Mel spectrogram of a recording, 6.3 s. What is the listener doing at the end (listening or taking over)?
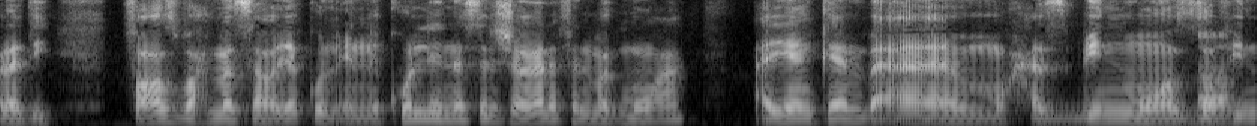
listening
